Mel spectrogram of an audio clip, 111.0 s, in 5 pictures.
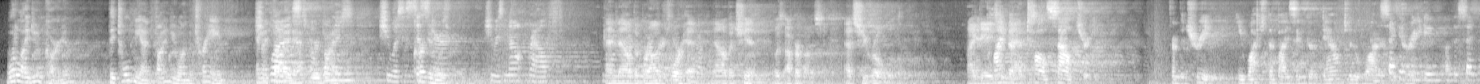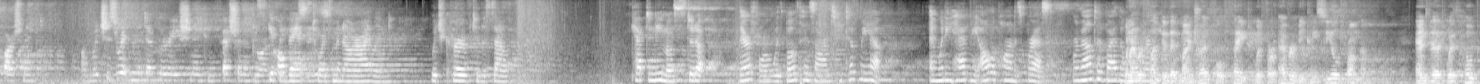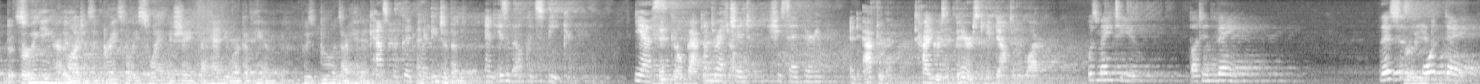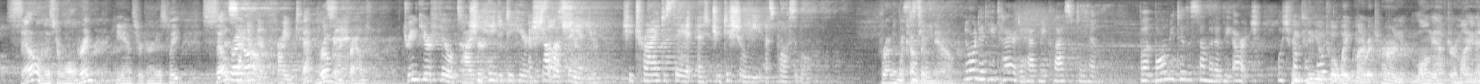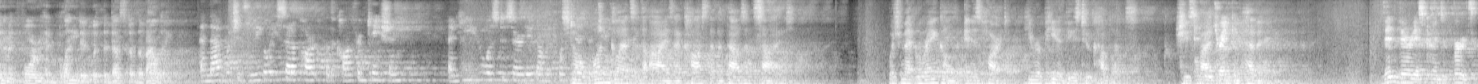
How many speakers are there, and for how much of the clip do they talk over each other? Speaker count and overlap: nine, about 21%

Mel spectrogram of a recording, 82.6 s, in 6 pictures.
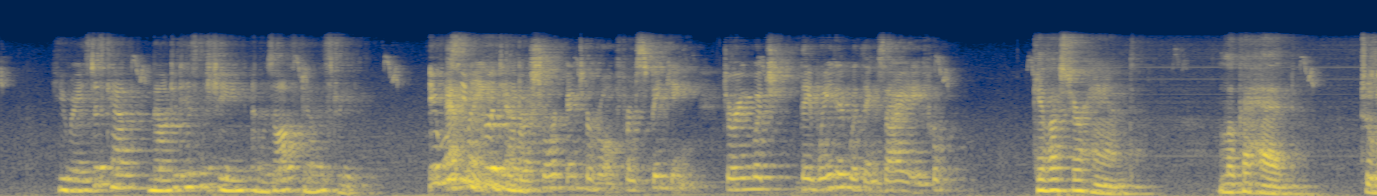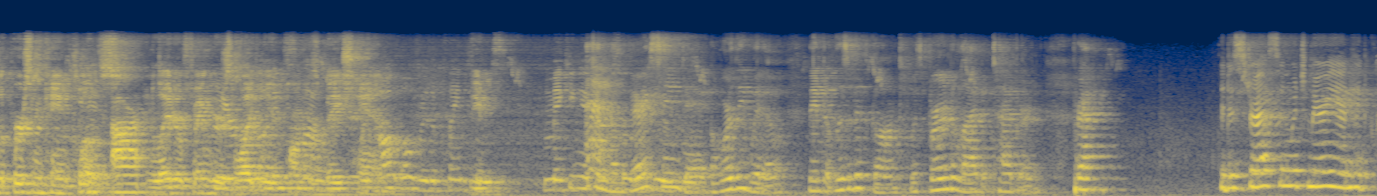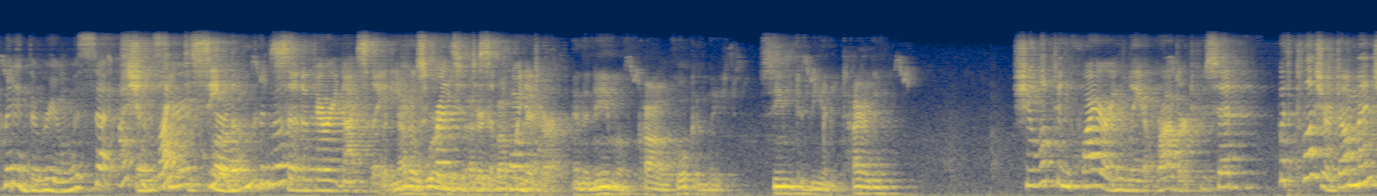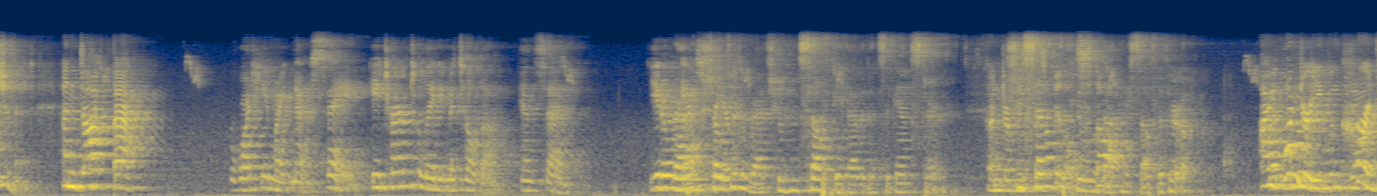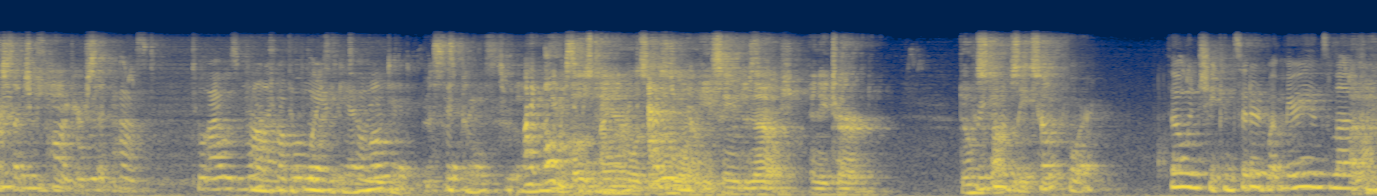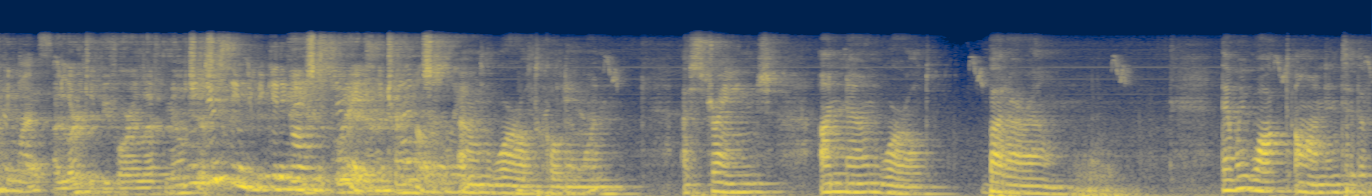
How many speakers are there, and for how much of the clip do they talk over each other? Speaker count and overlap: nine, about 33%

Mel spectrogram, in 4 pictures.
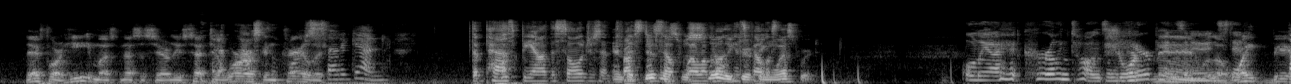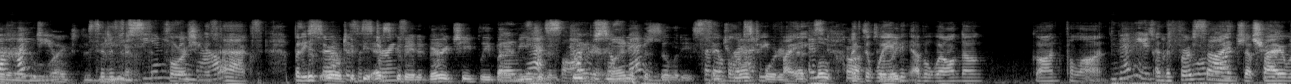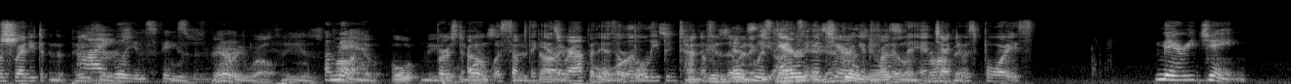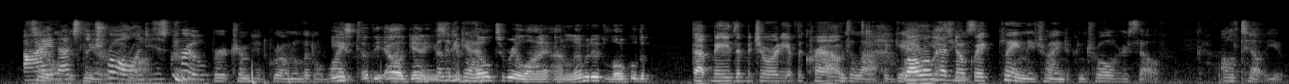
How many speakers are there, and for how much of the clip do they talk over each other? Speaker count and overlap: five, about 56%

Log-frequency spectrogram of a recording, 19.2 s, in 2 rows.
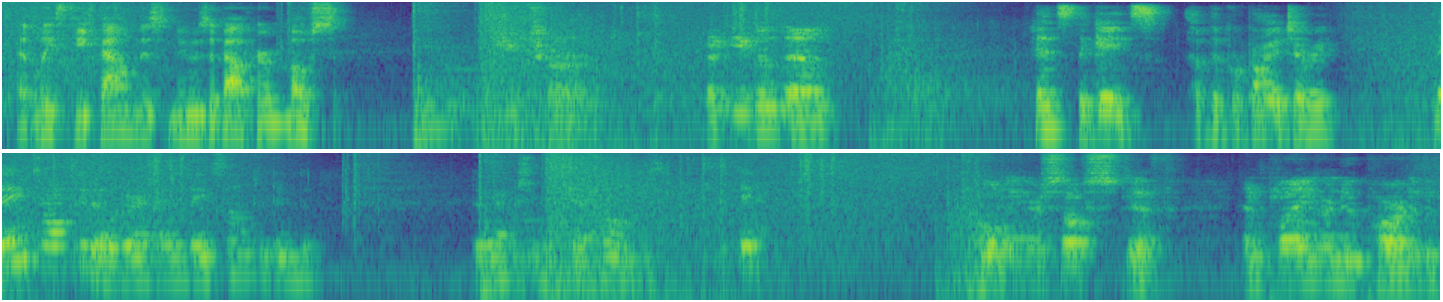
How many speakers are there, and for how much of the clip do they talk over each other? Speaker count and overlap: four, no overlap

